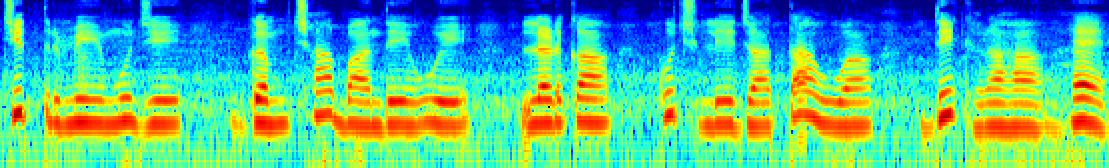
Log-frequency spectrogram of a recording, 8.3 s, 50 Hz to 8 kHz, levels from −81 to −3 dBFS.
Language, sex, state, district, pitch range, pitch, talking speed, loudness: Hindi, female, Madhya Pradesh, Katni, 185-205 Hz, 195 Hz, 100 wpm, -17 LUFS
